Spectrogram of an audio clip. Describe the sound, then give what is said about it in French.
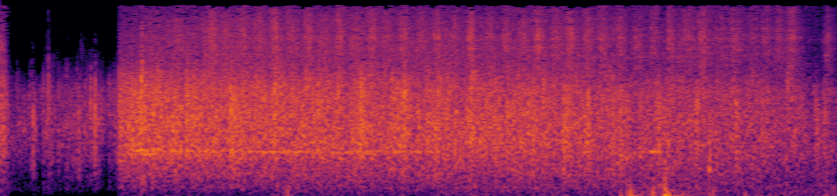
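An audience applauds to acclaim the Lord during a church service. The steady, dense clapping swells in after a brief quieter start and carries on evenly to the end. “Acclamons le Seigneur.”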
